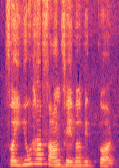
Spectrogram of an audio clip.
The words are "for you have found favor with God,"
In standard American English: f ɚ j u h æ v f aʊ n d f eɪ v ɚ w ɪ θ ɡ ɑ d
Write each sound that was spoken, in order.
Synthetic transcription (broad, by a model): f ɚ j u h æ v f aʊ n d f eɪ v ɚ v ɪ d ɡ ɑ d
